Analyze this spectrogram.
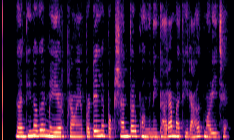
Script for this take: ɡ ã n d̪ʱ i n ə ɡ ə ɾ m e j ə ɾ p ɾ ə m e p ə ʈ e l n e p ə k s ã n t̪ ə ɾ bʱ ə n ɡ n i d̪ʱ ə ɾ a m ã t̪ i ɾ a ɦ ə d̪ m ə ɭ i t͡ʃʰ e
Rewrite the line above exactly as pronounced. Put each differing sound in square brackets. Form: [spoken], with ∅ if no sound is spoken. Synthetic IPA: ɡ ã n d̪ʱ i n ə ɡ ə ɾ m e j ə ɾ p ɾ ə m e p ə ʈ e l n e p ə k [ʃ] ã n t̪ ə ɾ bʱ ə [ŋ] ɡ n i d̪ʱ [a] ɾ a m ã [t̪ʰ] i ɾ a ɦ ə [t̪] m ə ɭ i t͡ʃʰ e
